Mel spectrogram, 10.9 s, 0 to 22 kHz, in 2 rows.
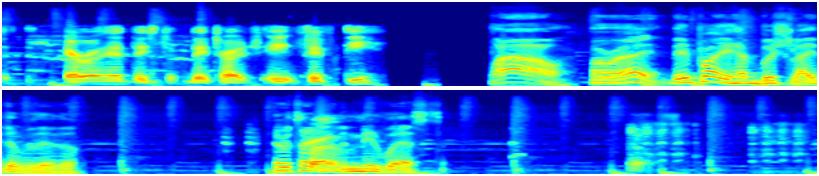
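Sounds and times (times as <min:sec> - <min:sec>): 
speech: 0:00.0 - 0:02.6, 0:03.2 - 0:06.0, 0:07.2 - 0:08.5
sheep bleating: 0:06.9 - 0:07.8, 0:09.6 - 0:10.8.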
